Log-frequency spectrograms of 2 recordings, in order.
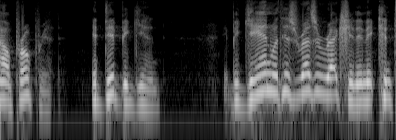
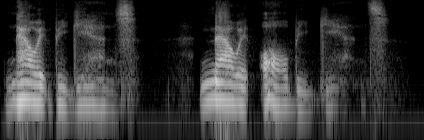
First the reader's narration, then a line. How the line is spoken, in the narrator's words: he whispers to himself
